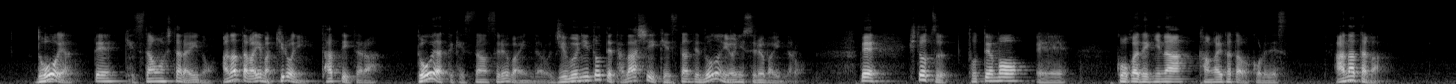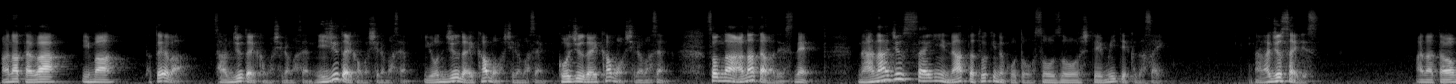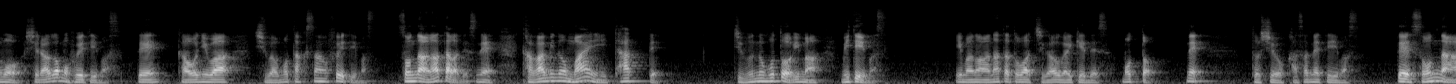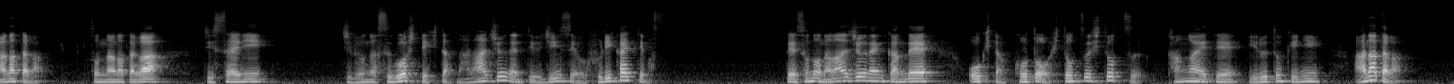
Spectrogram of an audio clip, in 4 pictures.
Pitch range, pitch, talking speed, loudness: 95-140 Hz, 115 Hz, 335 characters per minute, -22 LUFS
